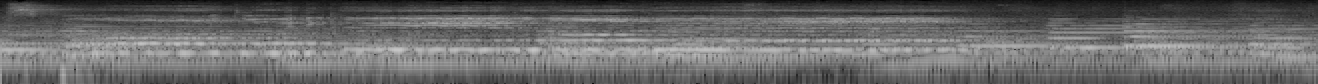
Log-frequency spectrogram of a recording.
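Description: A girl singing a slow lullaby in long held notes with a light vibrato, with other girls' voices singing in harmony with her.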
